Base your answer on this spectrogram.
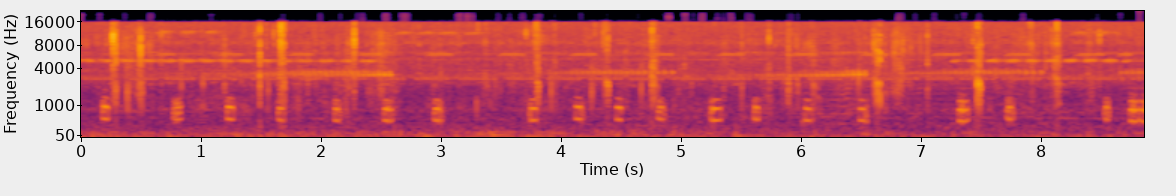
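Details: Meerkat giving a long run of brief, clipped chirping notes at a quick, fairly even pace, with clicks, scraping and a steady background whine.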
